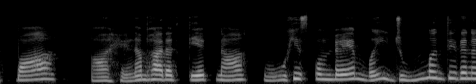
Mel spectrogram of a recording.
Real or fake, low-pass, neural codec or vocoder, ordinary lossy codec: fake; 9.9 kHz; autoencoder, 22.05 kHz, a latent of 192 numbers a frame, VITS, trained on one speaker; Opus, 32 kbps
